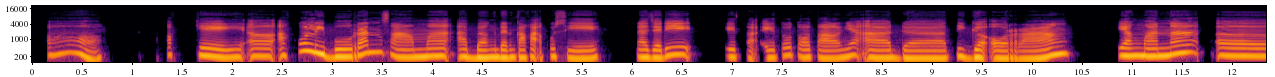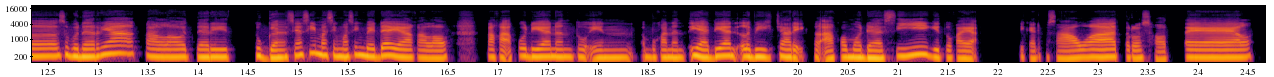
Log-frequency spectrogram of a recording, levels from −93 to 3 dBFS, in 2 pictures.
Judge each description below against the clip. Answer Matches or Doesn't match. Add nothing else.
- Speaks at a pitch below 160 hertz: Doesn't match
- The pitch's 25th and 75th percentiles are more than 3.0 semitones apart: Doesn't match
